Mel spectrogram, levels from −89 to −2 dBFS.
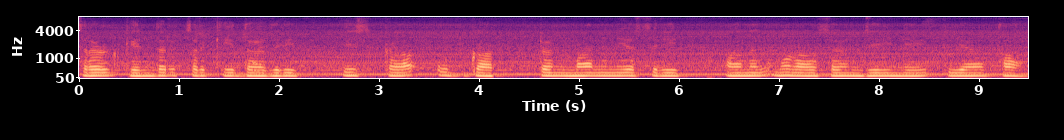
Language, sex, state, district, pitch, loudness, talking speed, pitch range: Hindi, male, Haryana, Charkhi Dadri, 145 Hz, -15 LUFS, 70 wpm, 145-155 Hz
